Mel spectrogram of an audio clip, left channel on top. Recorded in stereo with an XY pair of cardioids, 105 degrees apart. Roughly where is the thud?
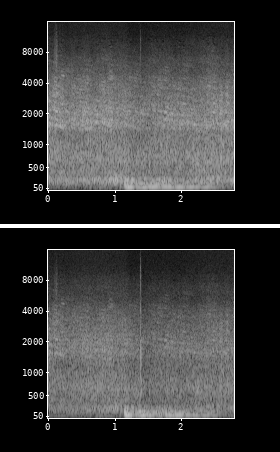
Ahead right.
